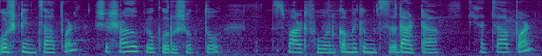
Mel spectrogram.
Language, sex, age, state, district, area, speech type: Marathi, female, 18-30, Maharashtra, Satara, urban, spontaneous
